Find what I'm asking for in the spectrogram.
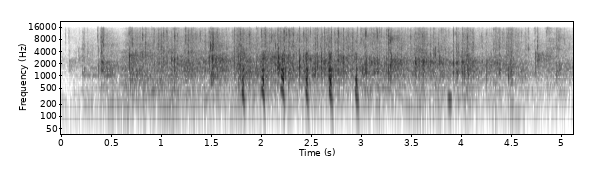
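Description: A church congregation claps together at a worship service, a steady patter of many hands building and holding at moderate loudness, with a voice briefly audible over it.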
